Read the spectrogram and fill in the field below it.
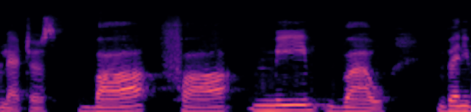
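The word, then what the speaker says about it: باء: Next letter is Ba. So some people pronounce Be.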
